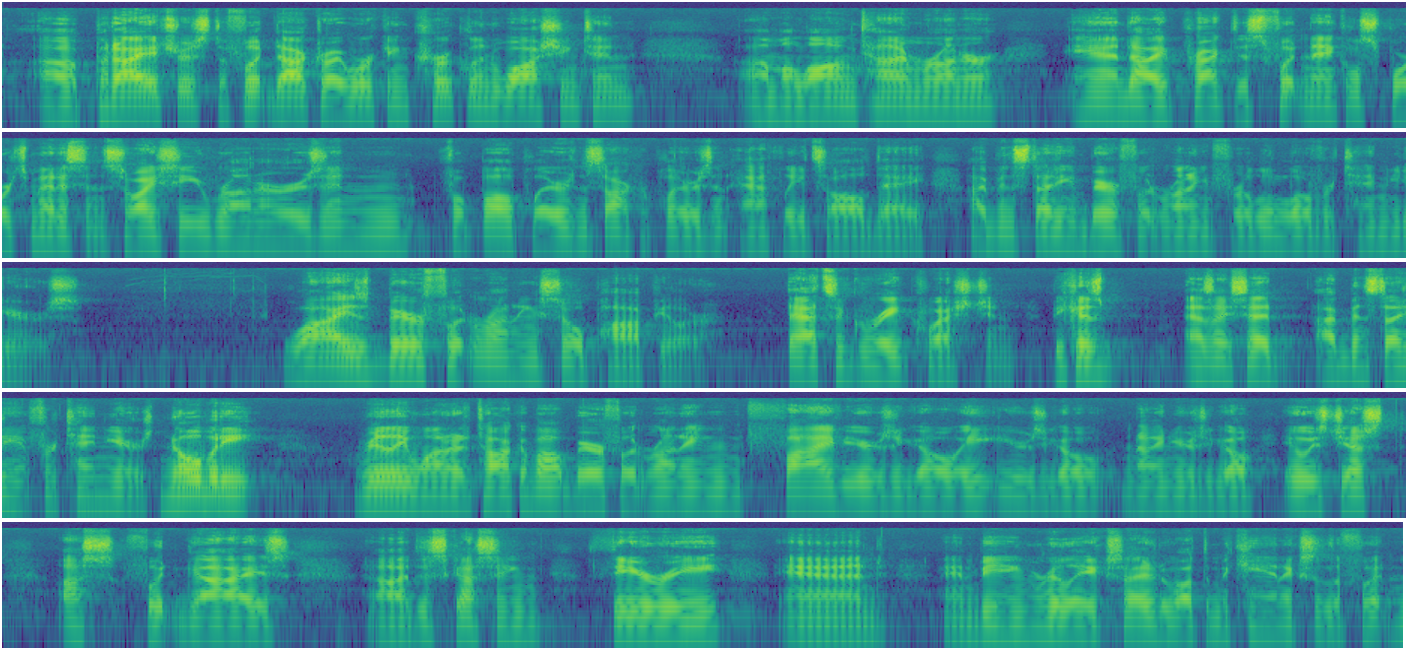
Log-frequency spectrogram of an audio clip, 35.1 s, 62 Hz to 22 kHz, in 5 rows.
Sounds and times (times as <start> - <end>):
Speech: 0.0 - 14.5, 15.4 - 35.0.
